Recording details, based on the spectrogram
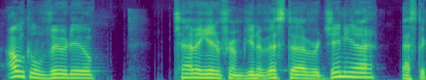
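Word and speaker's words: Buena Vista: We've got uh Uncle Voodoo tabing in from Bunav Vista, Virginia. That's the correct pronunciation, by the way, folks.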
